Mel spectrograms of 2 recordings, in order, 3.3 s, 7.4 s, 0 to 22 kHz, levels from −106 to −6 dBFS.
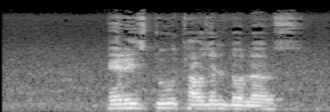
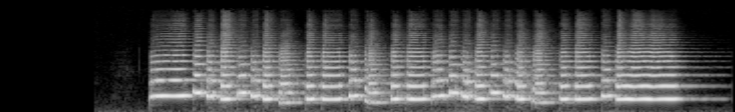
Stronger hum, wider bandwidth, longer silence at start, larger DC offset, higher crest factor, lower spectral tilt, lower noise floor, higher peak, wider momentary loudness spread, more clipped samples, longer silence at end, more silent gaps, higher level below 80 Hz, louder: neither; first, 14.5 kHz vs 11.5 kHz; second, 0.95 s vs 1.5 s; neither; about the same, 18 dB vs 14 dB; first, -5.5 dB/octave vs -0.5 dB/octave; second, -42 dBFS vs under -90 dBFS; first, 0 dBFS vs -6 dBFS; first, 16 LU vs 6 LU; neither; about the same, 0.3 s vs 0.4 s; neither; first, -52 dBFS vs -74 dBFS; first, -16 LUFS vs -20 LUFS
